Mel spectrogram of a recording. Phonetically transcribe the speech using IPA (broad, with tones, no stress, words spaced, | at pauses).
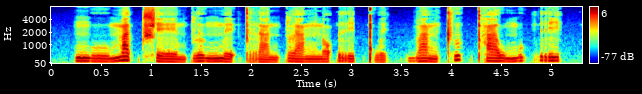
ŋuː˩˦ma˥˩t̚t͡ɕʰeː˨˩m plɯ˧ŋme˨˩ʔtra˩˦n pla˧ŋnɔ˦˥ʔri˦˥t̚kʰwe˨˩k̚ | ba˨˩ŋtʰɯ˥˩k̚pʰa˧wmu˦˥k̚ ri˥˩t̚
